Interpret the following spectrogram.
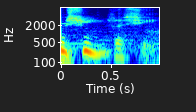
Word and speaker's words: Rishikesh: like the sound in the word rishi, ritu, rishikesh. We say no? Rishikesh, rishikesh. That r. Don't look at the English word. English is R-I-S-H, but in fact it is R-S. It should be like that.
